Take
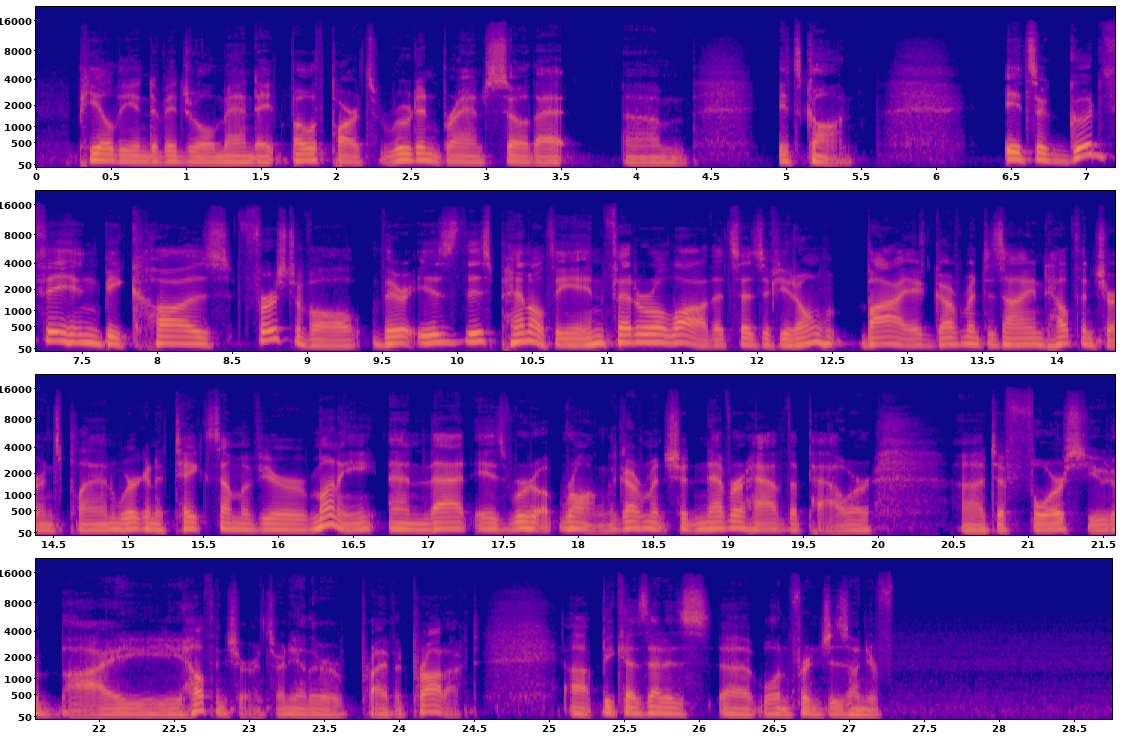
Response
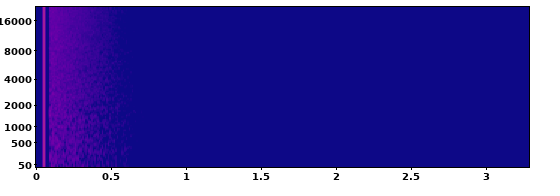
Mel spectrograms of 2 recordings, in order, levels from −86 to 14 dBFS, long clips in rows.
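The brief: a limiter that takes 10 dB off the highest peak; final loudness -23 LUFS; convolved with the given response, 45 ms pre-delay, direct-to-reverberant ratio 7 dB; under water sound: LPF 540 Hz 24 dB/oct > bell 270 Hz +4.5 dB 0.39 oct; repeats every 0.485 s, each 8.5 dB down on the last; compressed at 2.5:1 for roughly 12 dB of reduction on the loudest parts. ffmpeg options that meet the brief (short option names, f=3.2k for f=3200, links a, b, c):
-filter_complex "[0:a]acompressor=threshold=-36dB:ratio=2.5,alimiter=level_in=2.5dB:limit=-24dB:level=0:latency=1,volume=-2.5dB,aecho=1:1:485|970|1455|1940:0.376|0.143|0.0543|0.0206,asplit=2[a][b];[1:a]atrim=start_sample=2205,adelay=45[c];[b][c]afir=irnorm=-1:irlink=0,volume=-3dB[d];[a][d]amix=inputs=2:normalize=0,lowpass=f=540:w=0.5412,lowpass=f=540:w=1.3066,equalizer=f=270:t=o:w=0.39:g=4.5,volume=15dB"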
